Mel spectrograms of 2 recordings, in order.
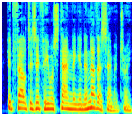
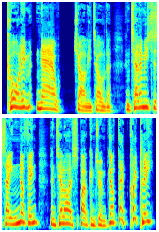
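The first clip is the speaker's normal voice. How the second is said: urgent, higher orders; commanding detective; 8 semitones higher than usual. A narrator's reading. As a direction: bark out the instructions. Charlie giving orders.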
